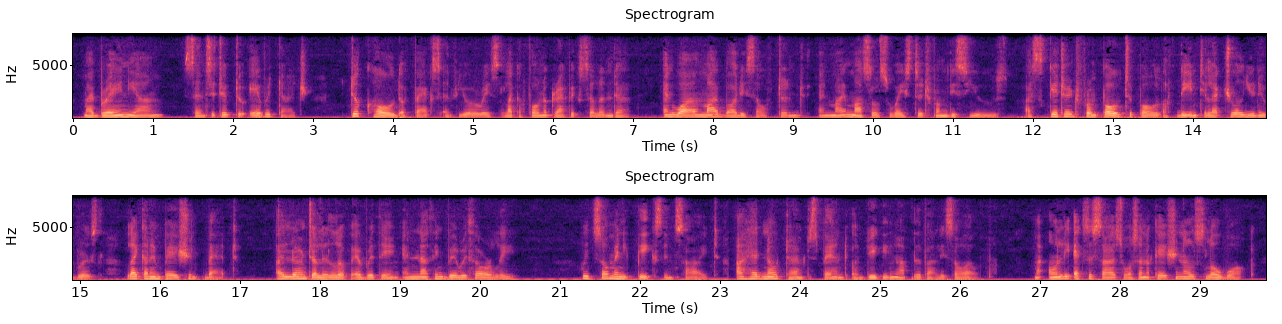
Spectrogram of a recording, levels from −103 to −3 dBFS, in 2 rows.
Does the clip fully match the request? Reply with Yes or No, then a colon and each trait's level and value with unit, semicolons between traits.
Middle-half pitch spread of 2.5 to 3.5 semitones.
No: average, 4.9 semitones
